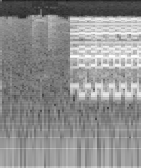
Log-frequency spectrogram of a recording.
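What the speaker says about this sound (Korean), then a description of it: "네, 전화 받아보겠습니다" A telephone starts ringing halfway through with a loud, steady electronic bell tone, alone and close, following a brief stretch of quiet room noise.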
